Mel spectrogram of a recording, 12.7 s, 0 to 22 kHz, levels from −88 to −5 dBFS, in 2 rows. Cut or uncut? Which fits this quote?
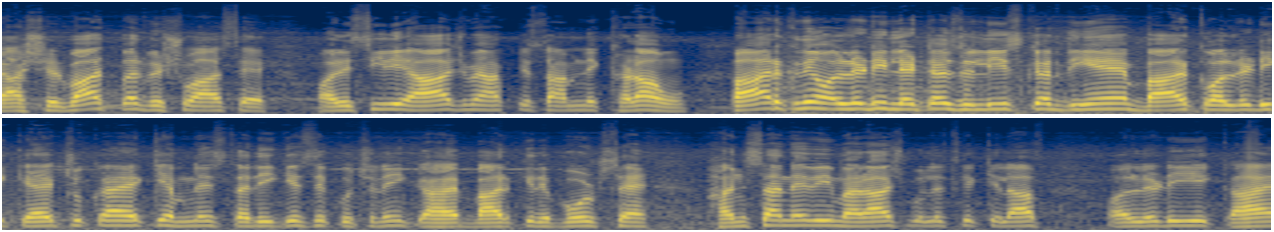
cut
